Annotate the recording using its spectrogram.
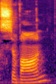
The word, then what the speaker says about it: Sivan: I think it's pronounced Sivan, because when you hear Sivan, I hear Savannah, who was the evil scientist arch enemy of Dr. Savannah, yeah, with the worm.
